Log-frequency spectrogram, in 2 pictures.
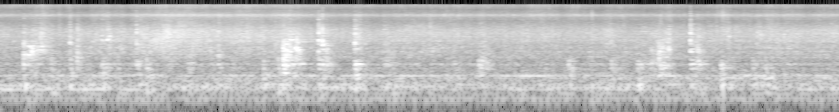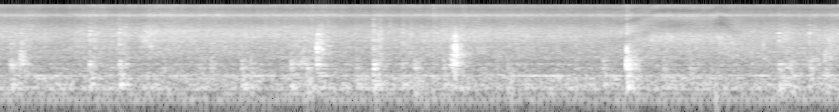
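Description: Sliced pork, garlic and onion sizzling in an aluminium wok as they are sautéed until the pork turns white, with a metal spatula stirring and scraping, knocking against the pan now and then.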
